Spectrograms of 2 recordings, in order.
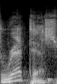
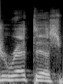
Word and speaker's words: Retes: Have you read about the ordeal of 26-year-old George, I believe it's pronounced Retes. It's R-E-T-E-S.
